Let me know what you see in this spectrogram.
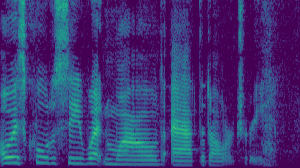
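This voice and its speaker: A woman's fairly high voice, bright and sharp in tone, with ordinary pitch variation. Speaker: YouTube haul vlogger. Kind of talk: shopping haul video. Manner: fast.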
